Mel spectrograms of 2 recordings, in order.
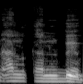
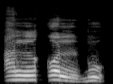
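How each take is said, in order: First: The word ends with an 'i' vowel. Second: The word ends with a 'u' vowel. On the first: The speaker calls it wrong. "Bukan al-qalbi" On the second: The speaker calls it right. "Kenapa harus dibaca rofa?"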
